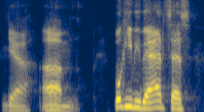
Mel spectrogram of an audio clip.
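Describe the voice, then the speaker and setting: A man's voice: medium pitch, big pitch swings, normal speed, no echo, studio quality. A man hosting a casual podcast chat, rambling with lots of fillers. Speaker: streamer host.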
